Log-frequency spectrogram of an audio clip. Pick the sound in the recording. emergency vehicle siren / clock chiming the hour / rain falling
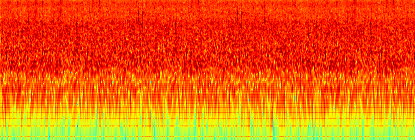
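rain falling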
